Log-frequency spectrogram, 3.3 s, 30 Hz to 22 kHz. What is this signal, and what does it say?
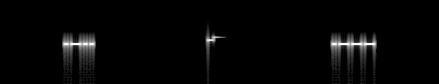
Morse code, heard as a keyed tone, about 49 wpm, 700 Hz. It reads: L J
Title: Single Letters 50wpm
